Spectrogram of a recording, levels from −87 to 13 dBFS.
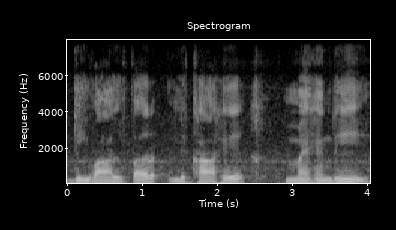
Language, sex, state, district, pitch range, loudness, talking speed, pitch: Hindi, male, Madhya Pradesh, Dhar, 105-120 Hz, -19 LUFS, 75 wpm, 110 Hz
